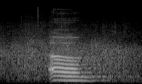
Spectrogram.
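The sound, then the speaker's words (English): Congregation applause at Rolling Hills church for the family pastor's 10-year anniversary fills the whole moment, a steady dense patter of many hands clapping, with a brief voiced call or cheer rising over it partway through before the clapping carries on. “And so that's why I did it, so y'all would clap for me.”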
